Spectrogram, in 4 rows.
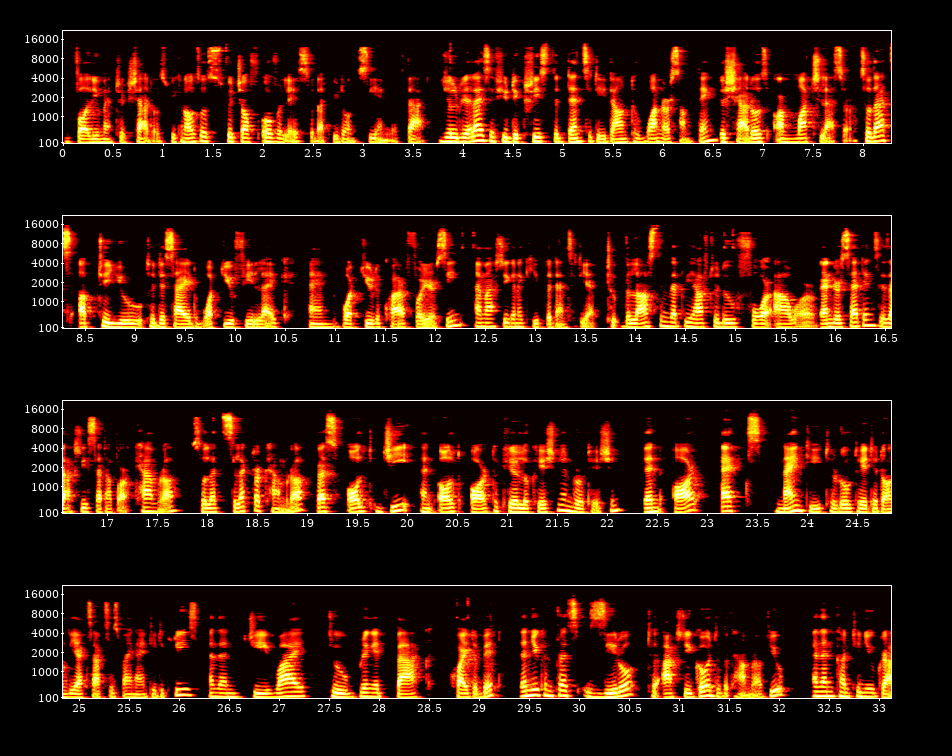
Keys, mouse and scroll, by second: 1.6 click, 3.8-6.5 drag, 12.3-13.8 drag, 13.8-14.4 scroll up 6, 15.1 click, 17.0-18.3 scroll down 2, 18.3 drag, 19.9 alt+g, 20.9 alt+r, 22.9 r, 25.4 g, 29.8 KP_0, 32.2 g.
